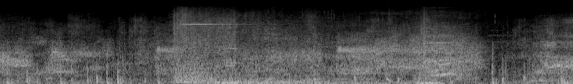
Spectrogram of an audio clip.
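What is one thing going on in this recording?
A zombie snarls and groans.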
